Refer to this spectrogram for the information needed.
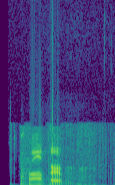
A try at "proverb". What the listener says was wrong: Proverb. Proverb. Proverb.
